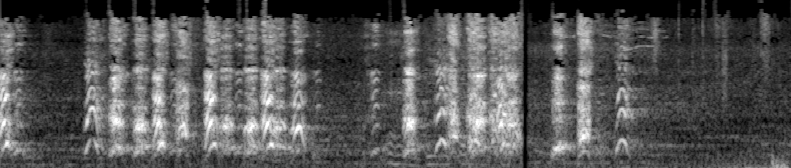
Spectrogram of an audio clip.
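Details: Ten dogs attacking a Pitbull bark in frantic, overlapping bursts. Quick sharp yelps come several per second in two long volleys, separated by a brief lull near the middle.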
